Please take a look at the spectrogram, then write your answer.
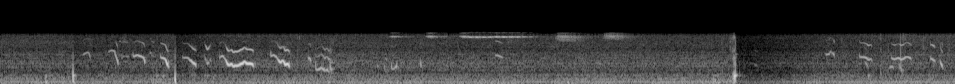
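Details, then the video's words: Toy Fox Terrier puppies at play with a ball: a burst of squeaky, wavering whimpers and yips early on, then quieter, with a couple of sharp knocks and a brief high whine before more yips resume near the end. "Toy fox terrier babies with ball"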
